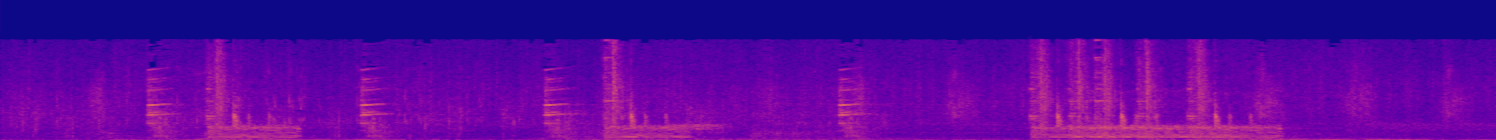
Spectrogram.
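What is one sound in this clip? A warbling, buzzy game voice babbles in short bursts.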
